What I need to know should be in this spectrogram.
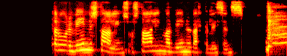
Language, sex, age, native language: Icelandic, female, 20-29, Icelandic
